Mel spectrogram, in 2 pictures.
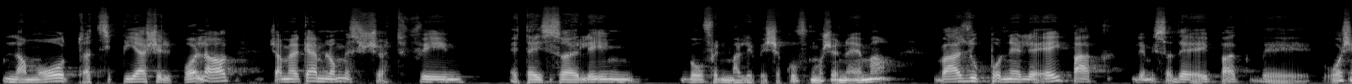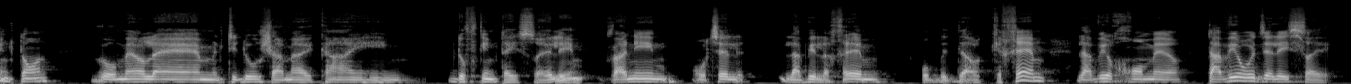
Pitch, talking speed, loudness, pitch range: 120 Hz, 90 wpm, -22 LUFS, 110-130 Hz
